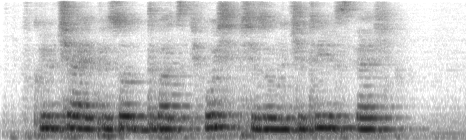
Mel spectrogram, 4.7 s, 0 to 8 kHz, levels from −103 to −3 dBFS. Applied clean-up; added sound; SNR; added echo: none; none; none; reverberation time 0.5 s.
